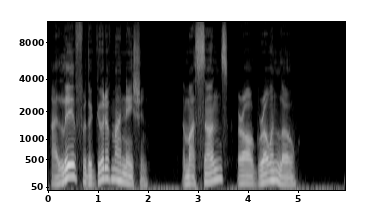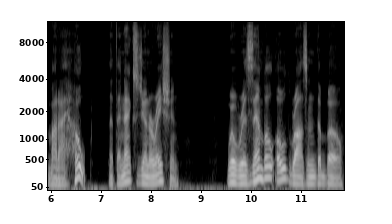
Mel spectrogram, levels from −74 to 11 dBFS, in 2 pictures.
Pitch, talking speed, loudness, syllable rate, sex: 115 Hz, 140 wpm, -18 LUFS, 4.2 syllables/s, male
